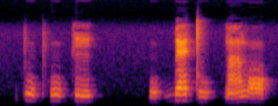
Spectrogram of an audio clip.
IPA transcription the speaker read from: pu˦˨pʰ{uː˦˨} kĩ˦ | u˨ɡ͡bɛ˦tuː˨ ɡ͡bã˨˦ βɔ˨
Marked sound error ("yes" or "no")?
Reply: yes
